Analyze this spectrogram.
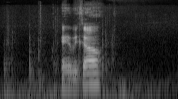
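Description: A man lets out a loud exclamation.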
